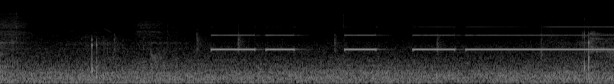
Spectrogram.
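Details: 2006 Harley-Davidson Dyna Wide Glide fuel pump tested with a multimeter in continuity mode: several short high-pitched beeps, reading about 1.1–1.3 ohms from pump power to ground; pump shorted to ground, intermittently cutting out.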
